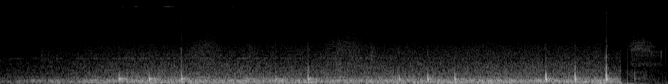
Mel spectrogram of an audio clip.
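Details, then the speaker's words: Abdominal percussion over the abdomen to assess tympany and dullness: tympany indicates gas in the stomach or intestine, and dullness suggests fluid or feces, a mass or an enlarged organ. "indicates gas in the stomach or intestine dullness suggests fluid or feces note any large area of dullness that might suggest a mass or enlarged organ"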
